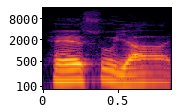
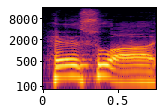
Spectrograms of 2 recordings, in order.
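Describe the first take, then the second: First: A y-glide is inserted between the two vowels. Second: Two vowels meet directly with no glide between. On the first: The speaker calls it right. "요 사이에 반자음 I, 반자음 E를 넣어요. 그래서 해수야, 이렇게" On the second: The speaker calls it wrong. "이거 어때? 안 되지"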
